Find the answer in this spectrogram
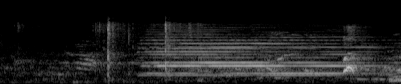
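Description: Badminton rally: a sharp racket strike on the shuttlecock about a second in and another, the loudest sound, near the end. Between them a steady held sound of several tones together, with short gliding squeaks over it.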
